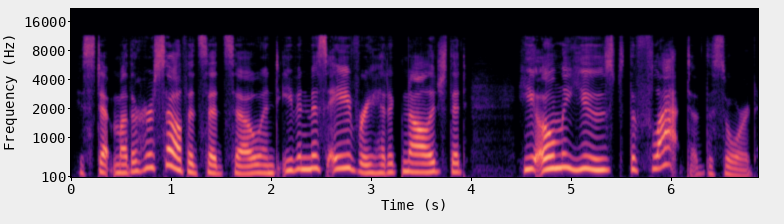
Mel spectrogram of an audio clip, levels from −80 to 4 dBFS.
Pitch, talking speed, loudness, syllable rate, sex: 225 Hz, 185 wpm, -18 LUFS, 4.7 syllables/s, female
